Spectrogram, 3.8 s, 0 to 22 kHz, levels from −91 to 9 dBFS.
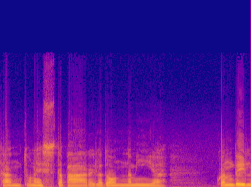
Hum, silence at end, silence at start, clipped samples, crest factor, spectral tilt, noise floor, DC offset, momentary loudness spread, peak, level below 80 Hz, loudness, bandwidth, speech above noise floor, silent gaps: none; 0 s; 0 s; under 0.1%; 16 dB; -6 dB/octave; -41 dBFS; 0.2%; 5 LU; 0 dBFS; -46 dBFS; -17 LUFS; 15.5 kHz; 25 dB; none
